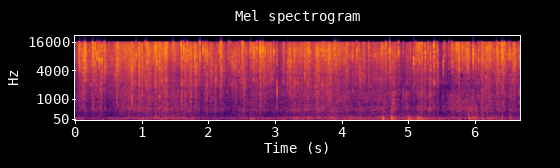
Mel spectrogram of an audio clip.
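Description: A roll of clear plastic bubble wrap is squeezed, crinkled and scratched with long acrylic nails. A steady, dense crackling and crinkling runs throughout over a low rumbling undertone, with bright scratchy texture on top. A few louder crunching snaps stand out near the end.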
